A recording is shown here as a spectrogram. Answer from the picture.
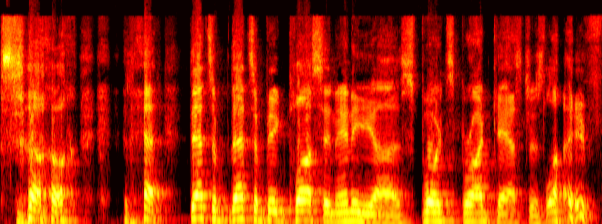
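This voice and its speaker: This man has an American accent and a fairly high pitch. He talks at a very slow pace with ordinary pitch variation. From Detroit, US Midwest. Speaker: former pro baseball pitcher and broadcaster. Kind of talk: podcast interview.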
